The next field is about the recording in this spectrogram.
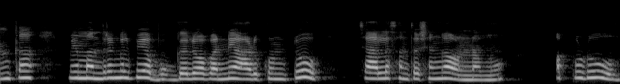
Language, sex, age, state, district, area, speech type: Telugu, female, 18-30, Telangana, Nalgonda, urban, spontaneous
